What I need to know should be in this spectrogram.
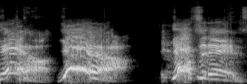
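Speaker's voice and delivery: very loud, very slow, drawn-out, riled up. Answering another speaker surprised at the movie's low rank: worked up. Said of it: "let me calm down real quick".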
